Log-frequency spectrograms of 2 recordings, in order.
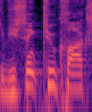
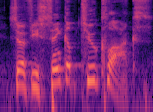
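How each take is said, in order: First: It is said at normal, quick speed. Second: It is said slowly and deliberately.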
